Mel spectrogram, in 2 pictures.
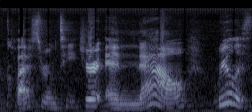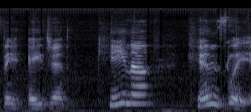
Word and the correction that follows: Knisley: Is it Kinsley? – It's Knisley. – Knisley. You know, the silent K just kind of throws you. – Yes. – Kina Knisley, thank you so much for joining us at Crossroads in Learning.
